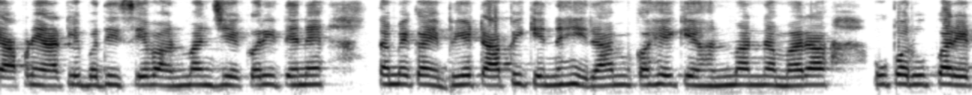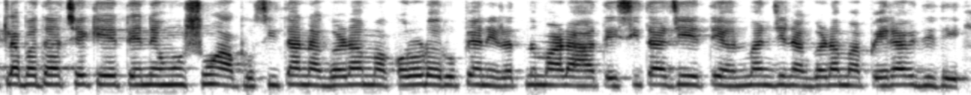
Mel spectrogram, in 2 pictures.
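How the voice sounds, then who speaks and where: Woman in an even, flat storytelling voice. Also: a little high, fairly quick. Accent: Gujarati. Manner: steady recitation, even delivery, quoted dialogue read without acting. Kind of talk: devotional scripture storytelling.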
